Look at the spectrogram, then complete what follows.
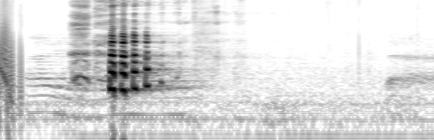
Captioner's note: laughter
